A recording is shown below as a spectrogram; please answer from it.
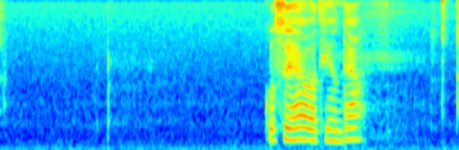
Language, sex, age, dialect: Faroese, female, 36-60, Vágar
